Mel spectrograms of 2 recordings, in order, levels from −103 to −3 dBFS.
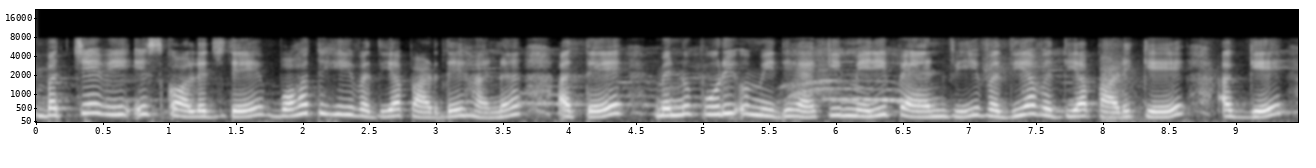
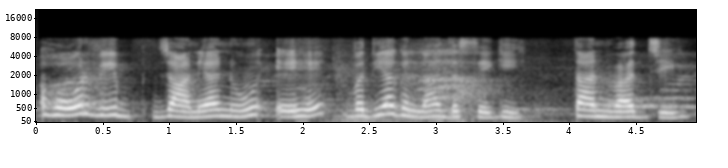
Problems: continuous background conversations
